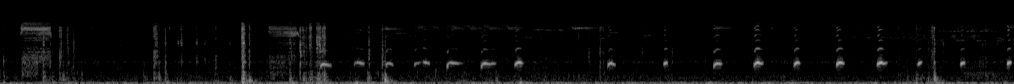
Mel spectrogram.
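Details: Female tawny owl visiting the nest box by day to feed the young; after some scratching and hisses, a run of short, soft, clipped notes repeats roughly twice a second, steady in pitch, over low rumble.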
